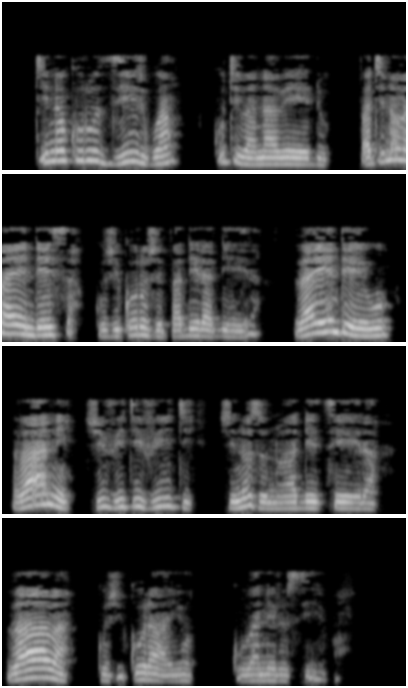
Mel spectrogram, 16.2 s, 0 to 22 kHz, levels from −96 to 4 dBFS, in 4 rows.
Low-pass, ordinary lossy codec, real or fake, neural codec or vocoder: 7.2 kHz; MP3, 24 kbps; fake; codec, 16 kHz, 16 kbps, FreqCodec, larger model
